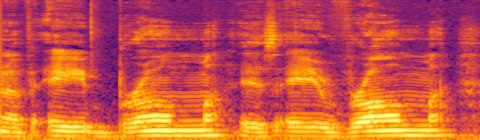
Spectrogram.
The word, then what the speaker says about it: Abram: pronunciation of Abram is Avram. The better pronunciation of Abraham is Avraham.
